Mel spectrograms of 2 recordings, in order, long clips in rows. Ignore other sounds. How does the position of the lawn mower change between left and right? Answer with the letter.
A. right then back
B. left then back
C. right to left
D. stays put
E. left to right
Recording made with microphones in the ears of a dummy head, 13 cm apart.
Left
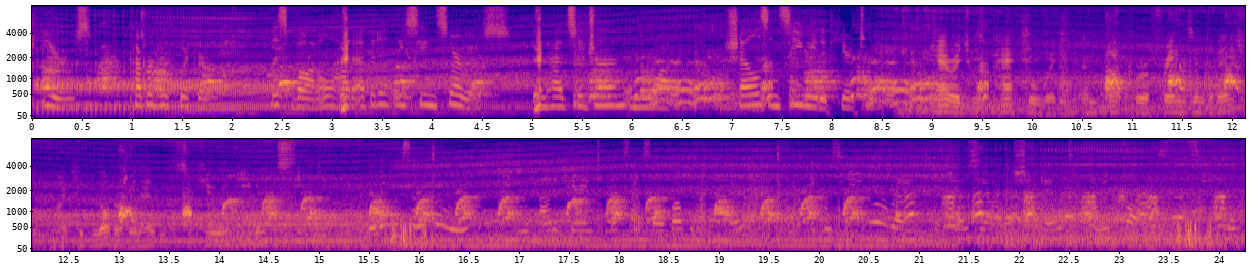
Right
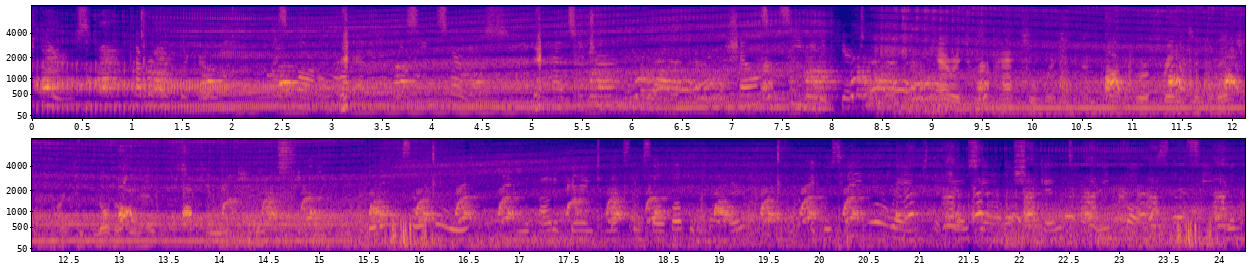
A.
